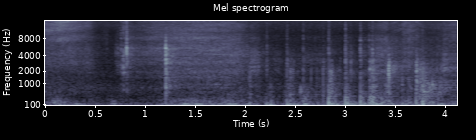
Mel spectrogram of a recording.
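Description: Fingertips rub the glossy paper pages of a thick magazine lying open, pressing them flat and turning them. A steady soft hiss of paper rubbing gives way in the second half to quicker, crisp rustles and papery taps with a low thump beneath.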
